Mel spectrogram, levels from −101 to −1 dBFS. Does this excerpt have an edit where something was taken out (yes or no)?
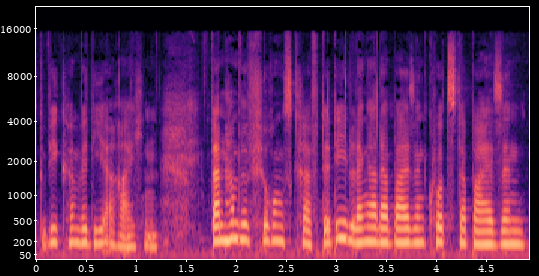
no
